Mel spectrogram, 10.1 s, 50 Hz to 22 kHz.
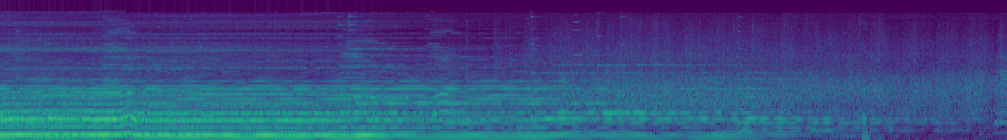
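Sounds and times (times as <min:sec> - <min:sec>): audience applauding: 0:04.9 - 0:10.0.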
